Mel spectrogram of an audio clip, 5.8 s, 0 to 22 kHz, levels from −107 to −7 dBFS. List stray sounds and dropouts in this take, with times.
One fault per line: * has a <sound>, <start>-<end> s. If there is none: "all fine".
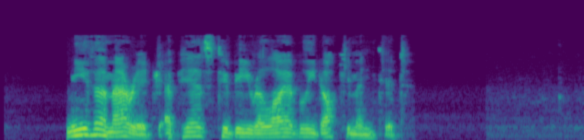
all fine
